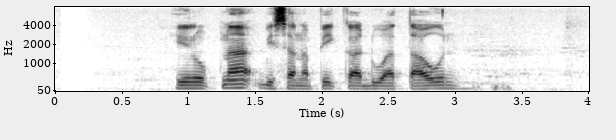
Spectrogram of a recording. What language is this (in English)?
Sundanese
